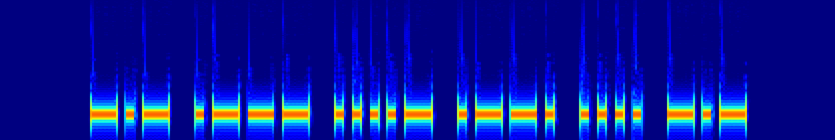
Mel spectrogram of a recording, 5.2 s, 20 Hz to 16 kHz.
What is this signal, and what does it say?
Morse code, heard as a keyed tone, about 22 wpm, 700 Hz. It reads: KJ4PHK
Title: USA Call Signs - 6 Characters - Repeated 3x - 22wpm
